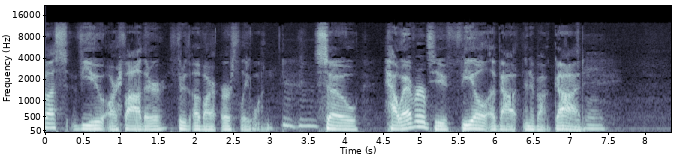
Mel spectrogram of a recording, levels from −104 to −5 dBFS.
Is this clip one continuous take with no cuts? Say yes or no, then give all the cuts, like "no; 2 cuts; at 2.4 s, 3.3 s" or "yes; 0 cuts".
no; 5 cuts; at 1.0 s, 1.9 s, 3.1 s, 5.1 s, 6.4 s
